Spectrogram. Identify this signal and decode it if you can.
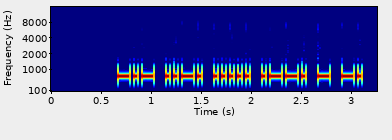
Morse code, heard as a keyed tone, about 30 wpm, 700 Hz. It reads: KF5PTN
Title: USA Call Signs - 6 Characters - 30wpm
